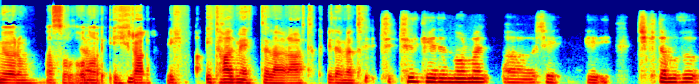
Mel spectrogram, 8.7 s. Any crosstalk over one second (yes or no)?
no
